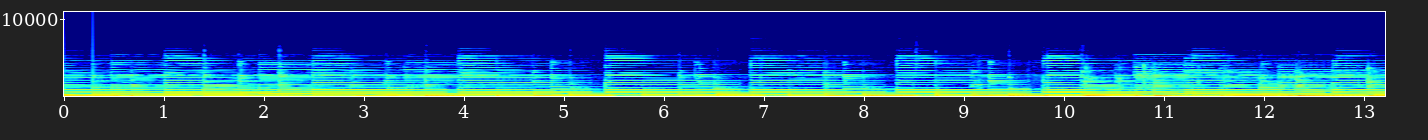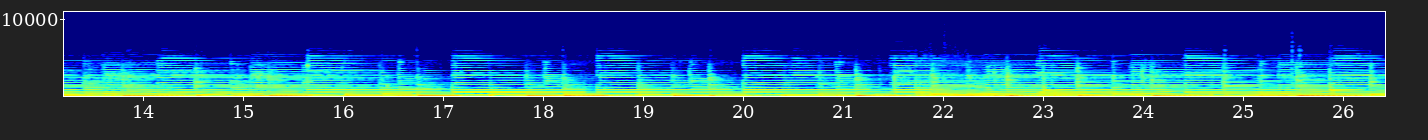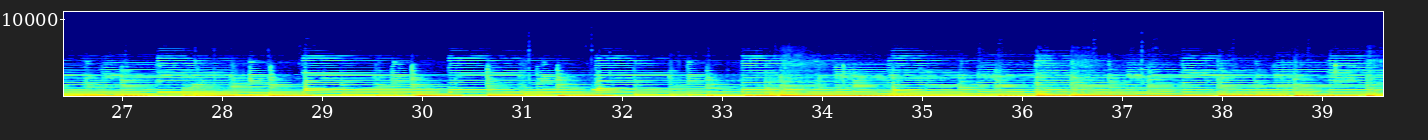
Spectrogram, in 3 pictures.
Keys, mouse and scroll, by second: 5.9 Tab, 7.6 click, 9.3 shift+click, 12.4 Tab, 16.2 shift+click, 18.4 ctrl+p, 26.2 click, 27.5 g, 30.7 click, 32.1 r.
